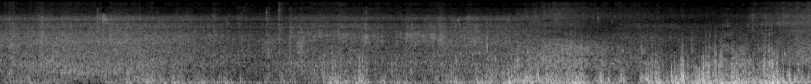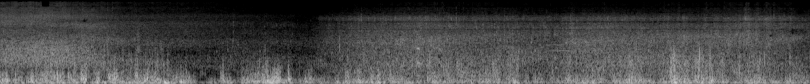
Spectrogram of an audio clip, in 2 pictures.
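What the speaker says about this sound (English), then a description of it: "The wind is perfect." Steady wind gusts and rolling surf wash over a white sand beach in Greece, with heavy wind buffeting on the microphone throughout and no voices.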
